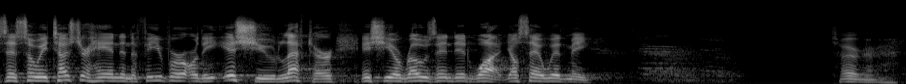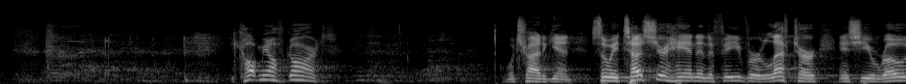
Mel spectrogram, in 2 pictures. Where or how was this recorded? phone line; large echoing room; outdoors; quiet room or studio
large echoing room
